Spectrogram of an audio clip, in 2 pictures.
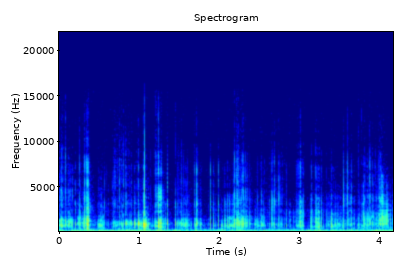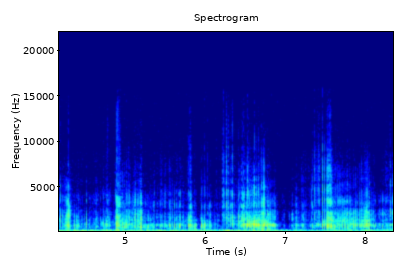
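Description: Long nails scratch the Damier checkered coated canvas of a Louis Vuitton zip pouch, making a steady, dense rasping and scraping with quick bright flicks over a constant low hum. The scratching runs unbroken through the clip, swelling slightly near the end.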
